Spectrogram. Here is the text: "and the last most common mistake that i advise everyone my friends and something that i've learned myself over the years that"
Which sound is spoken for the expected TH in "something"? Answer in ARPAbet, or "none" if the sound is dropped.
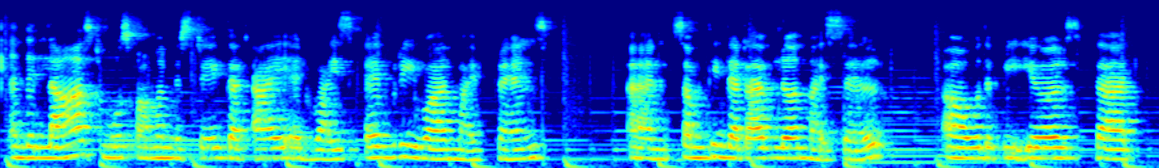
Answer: T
